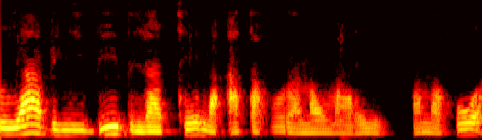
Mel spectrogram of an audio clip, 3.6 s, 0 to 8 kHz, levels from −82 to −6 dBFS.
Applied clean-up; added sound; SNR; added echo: neural mask model DeepFilterNet 3.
